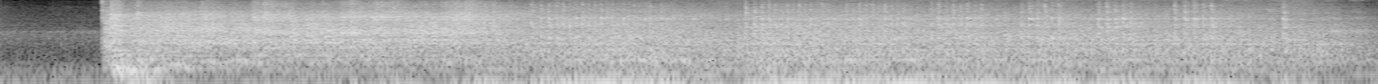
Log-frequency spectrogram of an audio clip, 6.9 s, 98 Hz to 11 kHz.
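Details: JLG 40G manlift, dead until its 6-month-old battery was swapped for another: engine catches at once on the switch and settles into a steady, even run, no misses or knocking; normal start and idle.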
